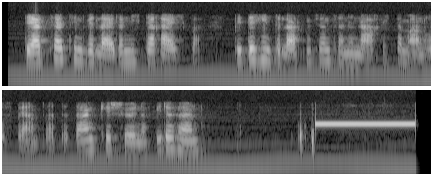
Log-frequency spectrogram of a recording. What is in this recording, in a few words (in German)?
Anrufbeantworter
